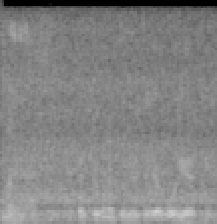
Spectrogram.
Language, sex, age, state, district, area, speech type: Bengali, male, 18-30, West Bengal, Kolkata, urban, spontaneous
